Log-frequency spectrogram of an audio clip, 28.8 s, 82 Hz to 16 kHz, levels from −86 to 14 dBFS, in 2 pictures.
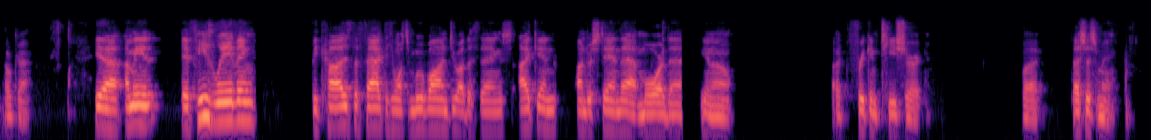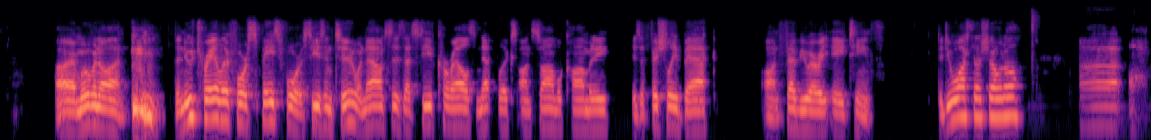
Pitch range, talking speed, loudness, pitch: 125-150 Hz, 145 wpm, -19 LUFS, 135 Hz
